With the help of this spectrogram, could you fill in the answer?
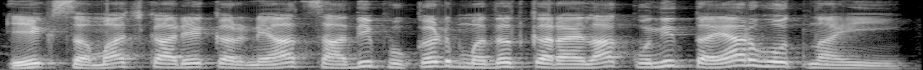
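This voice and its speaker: A man reads a humorous village tale in a steady, measured narrating voice. His pitch sits fairly high for a man. The recording sounds muffled and lo-fi. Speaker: storyteller. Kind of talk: humorous story reading. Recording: dull lo-fi recording.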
